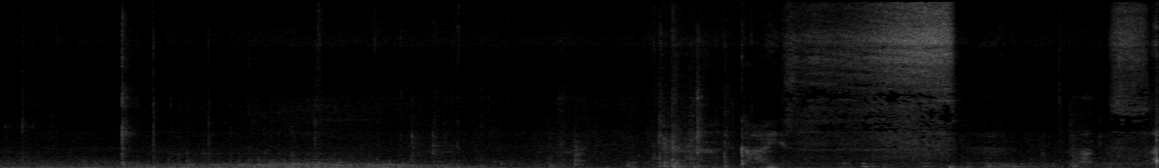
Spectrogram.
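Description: Hushed whispering, with a breathy hiss that swells from about six seconds in and cuts off suddenly near the end.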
